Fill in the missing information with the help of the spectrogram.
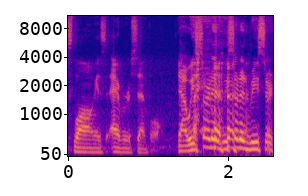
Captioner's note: laughs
